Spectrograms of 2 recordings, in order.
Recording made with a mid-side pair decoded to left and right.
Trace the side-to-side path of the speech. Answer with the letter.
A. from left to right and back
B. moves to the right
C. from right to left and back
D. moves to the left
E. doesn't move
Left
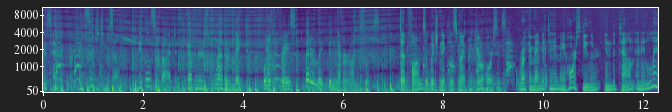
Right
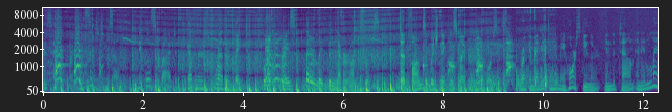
A.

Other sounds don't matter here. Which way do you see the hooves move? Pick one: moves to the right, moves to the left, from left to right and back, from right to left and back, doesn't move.
moves to the right.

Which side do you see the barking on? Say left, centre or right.
right.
